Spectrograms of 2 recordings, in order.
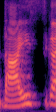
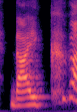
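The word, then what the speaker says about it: nice: 나이스 나이스 나이스 좋아요 여기 아까 보니까 c가 제가 써클 할 때처럼 s처럼 발음되는 경우도 있다고 했었는데 요게 바로 그런 경우입니다 그래서 나이 크가 아니라 나이스라고 읽게 되죠 자 이번에는 알파벳 o예요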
